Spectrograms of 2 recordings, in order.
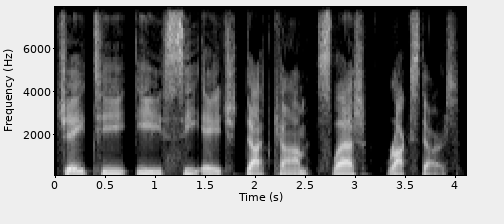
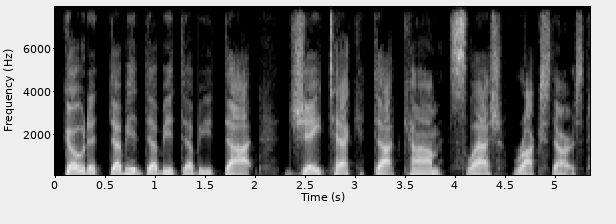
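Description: First: "J T E C H" spelled letter by letter, slowly; spelling it out. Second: Each part of the URL said slowly and clearly; slow, deliberate web address; slow URL read. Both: Shown as a demonstration. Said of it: "That's spelled".

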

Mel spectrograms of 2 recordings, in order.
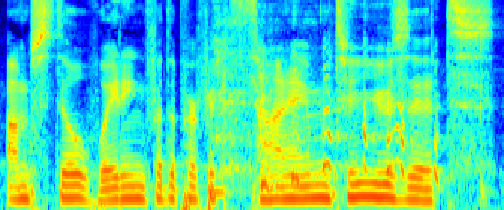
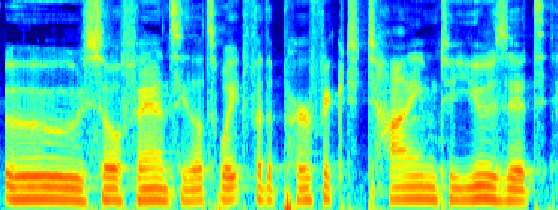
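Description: First: Comic self-mockery, stressing "time"; hammed-up punchline with a big push on "time"; mock long-suffering waiting. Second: Lightly acted awe at a treasure; mock delight. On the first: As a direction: play someone still waiting years on. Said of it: "three years later, you're like". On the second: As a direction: coo over it with eager anticipation. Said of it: "you're like".

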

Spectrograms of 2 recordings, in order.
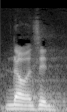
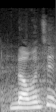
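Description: First: Said in the usual way. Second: Incredulous repeat. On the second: Retold or imitated. Storyteller echoing the bad news at the farmhouse, incredulous. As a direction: repeat it as a disbelieving question.

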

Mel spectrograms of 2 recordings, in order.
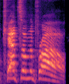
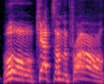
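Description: First: High, slow shouted cackle; hyena shout. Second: High, slow cackling leer; snarling with hyena giggles. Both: Acted. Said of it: "said Albie with a hyena laugh".

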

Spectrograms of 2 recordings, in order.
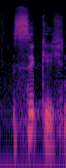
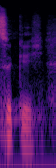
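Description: First: "sickig" starting on a plain s sound; SICKIG with initial s. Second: "zickig" starting on a sharp ts sound; ZICKIG with initial ts. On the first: Preacher clarifying his word, "sickig" with an s sound. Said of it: "sickig, nicht zickig". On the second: Preacher ruling out a word, "zickig" with a ts sound. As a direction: say "zickig" with German z as ts. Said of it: "nicht zickig". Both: Shown as a demonstration.

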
